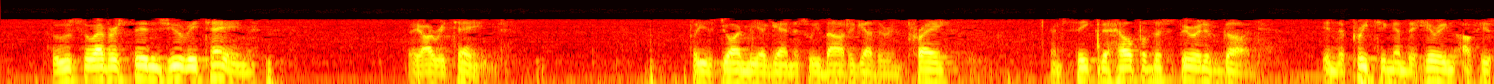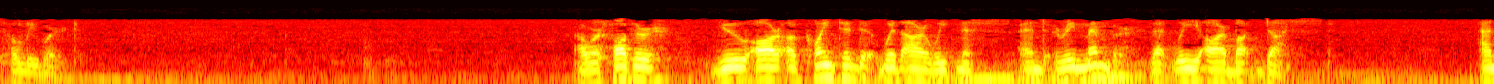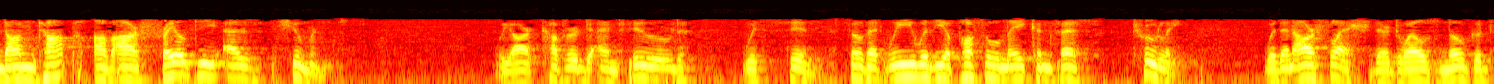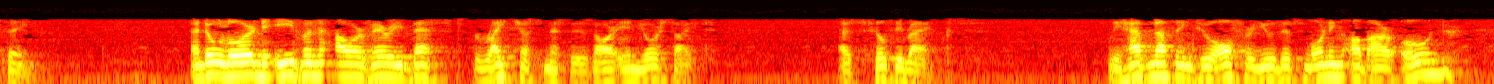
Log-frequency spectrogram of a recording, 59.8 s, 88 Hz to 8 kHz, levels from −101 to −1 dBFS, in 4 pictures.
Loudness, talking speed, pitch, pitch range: -19 LUFS, 110 wpm, 110 Hz, 95-120 Hz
